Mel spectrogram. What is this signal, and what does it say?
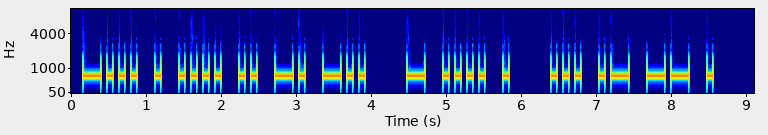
Morse code, heard as a keyed tone, about 15 wpm, 700 Hz. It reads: BEHIND THE SAME
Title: A Sound Of Thunder 15wpm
